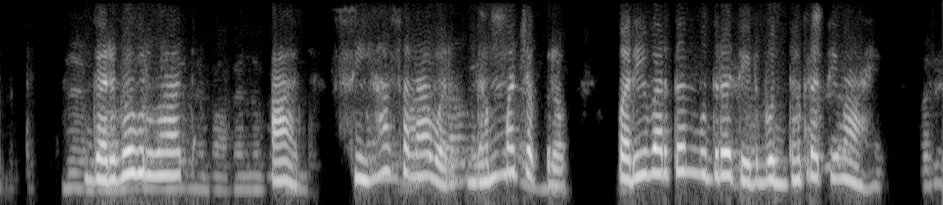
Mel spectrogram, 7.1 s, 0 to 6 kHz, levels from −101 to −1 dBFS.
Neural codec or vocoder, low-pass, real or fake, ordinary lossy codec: none; 5.4 kHz; real; Opus, 16 kbps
